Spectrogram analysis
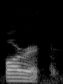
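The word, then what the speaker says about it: Arryk: It's Sir Eric and then Sir Auric. Man, It's spelled.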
